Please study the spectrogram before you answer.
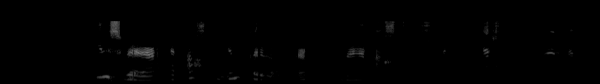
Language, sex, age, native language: Icelandic, female, 30-39, Icelandic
